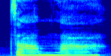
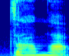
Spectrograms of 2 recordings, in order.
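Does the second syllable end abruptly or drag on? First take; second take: drags on; abruptly. First: The second syllable is drawn out with no stop. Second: The second syllable ends in a short, clipped stop. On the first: The speaker calls it wrong. "假如你拖长了来说，没有up 的那一下呢" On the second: The speaker calls it right. "有一定要有一个停顿，讲那个字不能拖长来说"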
